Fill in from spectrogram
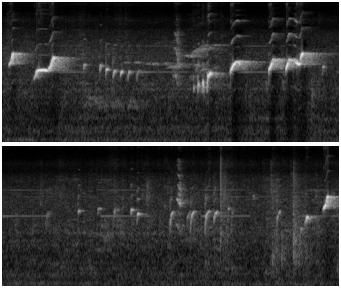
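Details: Ruby-throated bulbul (kutilang emas) in full song: rapid strings of bright whistled notes that step up and down, loud at first and then trailing into softer, scattered chips.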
